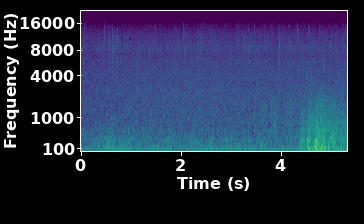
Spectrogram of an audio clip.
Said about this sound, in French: L'orage nous tombe dessus.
